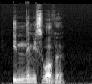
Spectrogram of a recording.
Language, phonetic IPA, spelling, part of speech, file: Polish, [ĩnˈːɨ̃mʲi ˈswɔvɨ], innymi słowy, particle, Pl-innymi słowy.ogg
